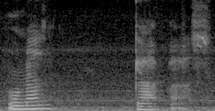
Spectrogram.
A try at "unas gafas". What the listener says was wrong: did you read the S?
